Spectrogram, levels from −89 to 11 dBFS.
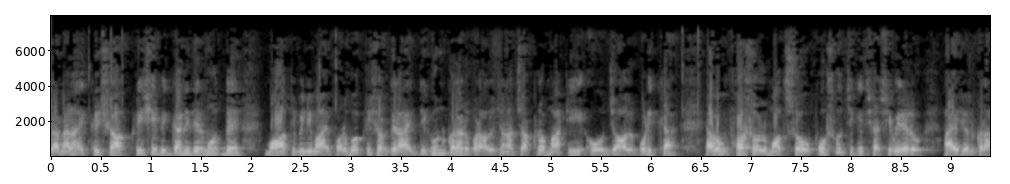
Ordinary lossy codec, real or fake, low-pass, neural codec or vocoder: none; real; 7.2 kHz; none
